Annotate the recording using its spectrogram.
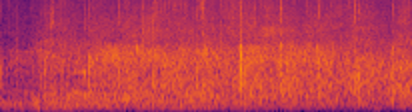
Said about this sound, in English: Everyone give a round of applause for my wheat seeds.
